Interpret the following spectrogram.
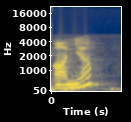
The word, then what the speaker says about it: Ania: I always say Anya. Anya, 2 syllables.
